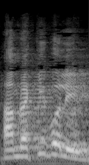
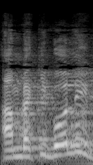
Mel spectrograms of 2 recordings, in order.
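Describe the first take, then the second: Both takes have the same delivery.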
